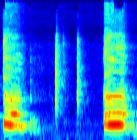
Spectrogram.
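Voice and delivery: high loud dun dun; sung beat. Acted. Imitating the oldie's beat as the vato arrives, high and loud. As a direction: belt the beat like the record.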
